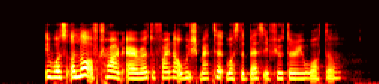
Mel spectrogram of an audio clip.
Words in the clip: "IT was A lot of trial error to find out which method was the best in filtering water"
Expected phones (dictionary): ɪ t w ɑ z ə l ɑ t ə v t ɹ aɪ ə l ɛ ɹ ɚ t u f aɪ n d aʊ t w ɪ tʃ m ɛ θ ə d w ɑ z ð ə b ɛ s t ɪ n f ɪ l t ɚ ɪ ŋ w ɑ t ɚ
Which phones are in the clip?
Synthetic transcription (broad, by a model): ɪ t w ɑ s ə l ɑ t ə f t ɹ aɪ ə n ɛ ɹ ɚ t u f aɪ n d aʊ t w ɪ tʃ m ɛ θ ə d w ɑ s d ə b ɛ s t ɪ n f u t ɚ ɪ ŋ w ɑ t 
